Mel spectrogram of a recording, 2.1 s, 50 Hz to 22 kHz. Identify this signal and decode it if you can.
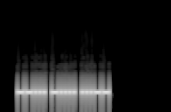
Morse code, heard as a keyed tone, about 44 wpm, 700 Hz. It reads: 763
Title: Numbers - 3-Digit 45wpm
